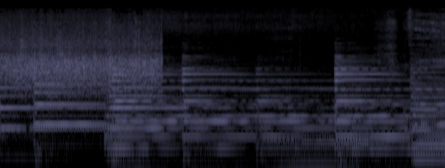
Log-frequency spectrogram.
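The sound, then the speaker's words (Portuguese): A church audience claps for God after a prayer in a steady, crackling wash over sustained keyboard chords; the applause fades midway, then swells again briefly before settling under the music. “Aplauda Ele.”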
